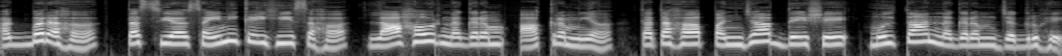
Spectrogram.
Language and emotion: Sanskrit, neutral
